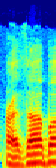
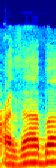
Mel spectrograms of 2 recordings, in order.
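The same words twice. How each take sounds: The two takes are said the same way.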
